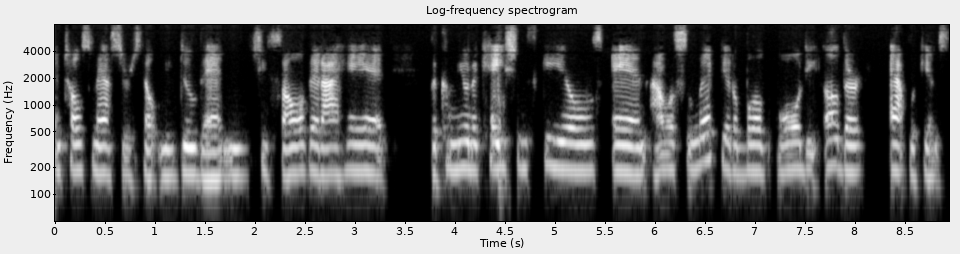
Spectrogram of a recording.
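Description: A woman with an ordinary speaking voice, fairly low in pitch, fairly even in intonation, at a moderate pace. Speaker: Toastmasters club leader. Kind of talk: interview answers. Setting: radio studio.

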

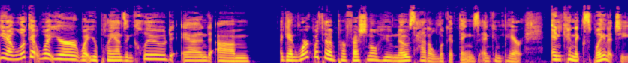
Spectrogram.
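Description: In an American accent, a woman talks at a medium pitch and moderate pace in an ordinary speaking voice, on a very clean recording with a silent background. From US South. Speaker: insurance consultant. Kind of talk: casual interview. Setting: radio studio.

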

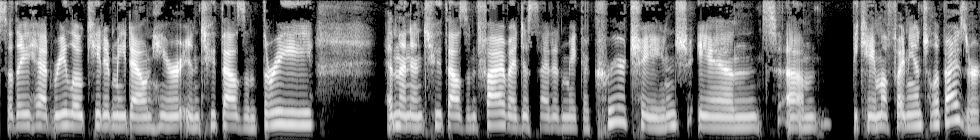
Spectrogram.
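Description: An ordinary speaking voice with an American accent and ordinary pitch variation, dry and close with no echo, in a very clean recording with a silent background. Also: woman, medium pitch for a woman, moderate pace. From US, Wisconsin and other northern states. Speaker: financial advisor, social security expert. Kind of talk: radio interview. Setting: radio studio.

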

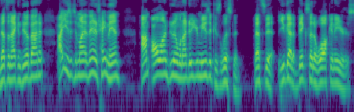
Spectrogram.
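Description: Speaking very fast, a man with a Southern US accent uses lively intonation and a high pitch for a man. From Macon, Georgia. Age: 30s. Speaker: musician and studio owner. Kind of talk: interview. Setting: studio.

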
